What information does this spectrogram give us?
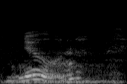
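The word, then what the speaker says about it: nun: force being expressed here the hebrew letter none pronounced noon is attributed to key 13.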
